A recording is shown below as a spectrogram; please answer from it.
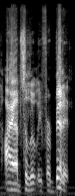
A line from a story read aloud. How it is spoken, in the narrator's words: thundered the colonel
